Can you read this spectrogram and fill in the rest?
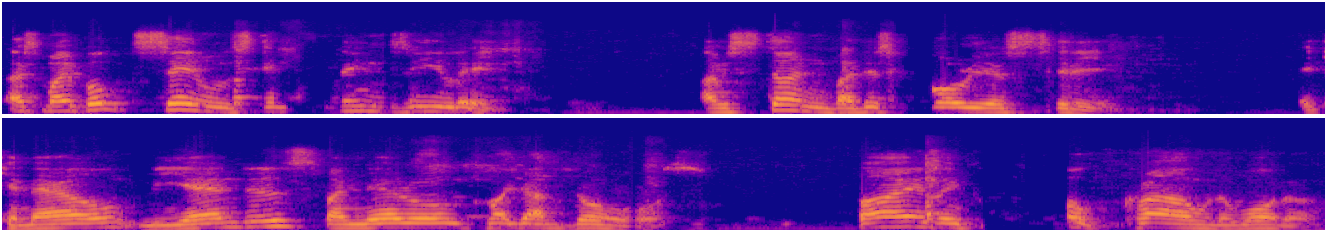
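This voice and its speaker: A man reads poetry aloud very slowly and with care. His voice sits a little high for a man, and the recording sounds dull and lo-fi. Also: lively intonation, a little mellow, breathy edge. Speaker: participant reading poetry aloud. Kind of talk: measured poetry reading.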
